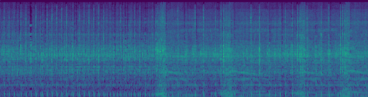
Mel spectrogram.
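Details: Vyatka Elektron two-stroke scooter revived after long garage storage: rapid, even popping at idle that picks up smoothly with a throttle blip; running fine.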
